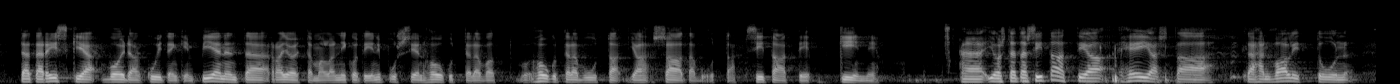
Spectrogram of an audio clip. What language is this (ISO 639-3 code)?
fin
